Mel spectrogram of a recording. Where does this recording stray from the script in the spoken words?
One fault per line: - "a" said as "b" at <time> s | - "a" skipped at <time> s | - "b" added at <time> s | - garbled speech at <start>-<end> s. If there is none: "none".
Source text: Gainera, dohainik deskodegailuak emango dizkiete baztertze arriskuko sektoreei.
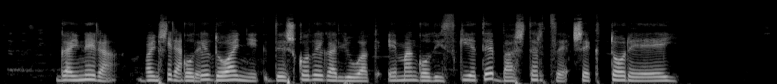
- garbled speech at 1.5-2.1 s
- "arriskuko" skipped at 5.7 s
